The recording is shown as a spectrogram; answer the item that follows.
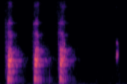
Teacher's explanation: তোমরা যখন এফ উচ্চারণ করবে তোমাদের উপরের দাঁত নিচের ঠোটের সঙ্গে টাচ করবে হালকা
